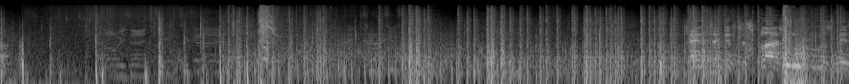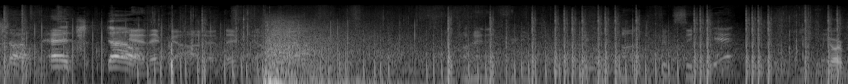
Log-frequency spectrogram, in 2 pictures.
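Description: Arma video game combat with bursts of automatic gunfire and scattered shots amid tracer fire, dense and continuous throughout, with a voice talking over the action.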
